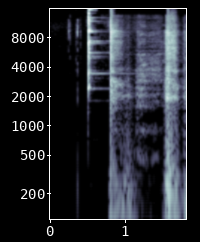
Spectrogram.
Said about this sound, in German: Ja, da ist noch so ein Gong dran, so ein kleiner Gong, so ein Zen-Gong. Jetzt Vorsicht. Ich glaube, das ist der kleinste Zen-Gong der Welt.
